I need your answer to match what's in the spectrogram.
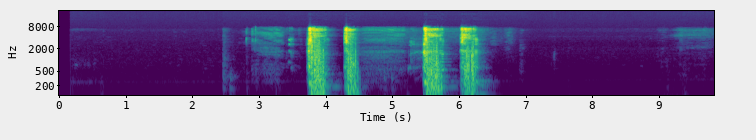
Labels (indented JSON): {
  "expert_labels": [
    {
      "quality": "ok",
      "cough_type": "unknown",
      "dyspnea": false,
      "wheezing": false,
      "stridor": false,
      "choking": false,
      "congestion": false,
      "nothing": true,
      "diagnosis": "COVID-19",
      "severity": "mild"
    }
  ],
  "age": 32,
  "gender": "male",
  "respiratory_condition": false,
  "fever_muscle_pain": false,
  "status": "healthy"
}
